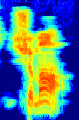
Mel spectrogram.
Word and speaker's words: Shema: And so it could possibly be written that way and it would still be pronounced Shema.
